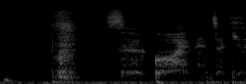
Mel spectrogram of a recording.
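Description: Soft whispering: a few short, breathy whispered words.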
